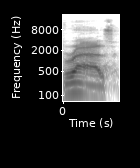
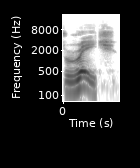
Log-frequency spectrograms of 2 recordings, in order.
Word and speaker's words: Ra's: My father's name is pronounced Rach, not Raz.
